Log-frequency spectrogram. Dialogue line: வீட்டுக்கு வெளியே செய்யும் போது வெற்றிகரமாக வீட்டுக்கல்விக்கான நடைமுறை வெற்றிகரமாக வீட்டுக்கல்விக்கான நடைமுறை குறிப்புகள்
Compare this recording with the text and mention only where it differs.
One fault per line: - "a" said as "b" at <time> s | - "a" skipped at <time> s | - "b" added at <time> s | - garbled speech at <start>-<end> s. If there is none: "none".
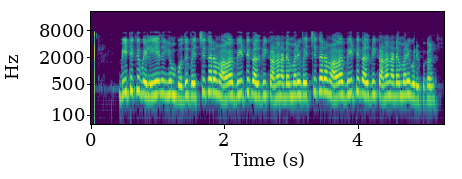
none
